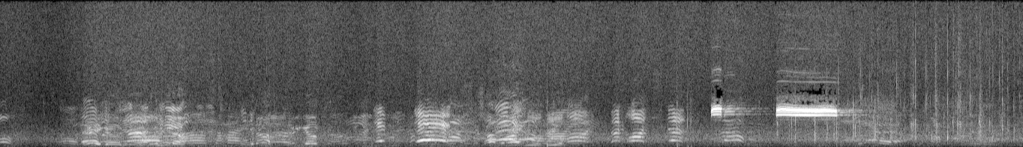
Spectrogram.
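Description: Young players shout and call out to each other across an open field.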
